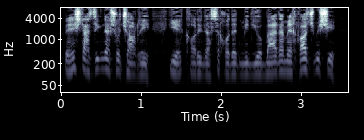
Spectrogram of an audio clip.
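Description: A man's voice: on the low side, fairly bright tone, no room sound, studio quality, natural voice. A man voicing a cautious teenage schoolboy giving an urgent warning.

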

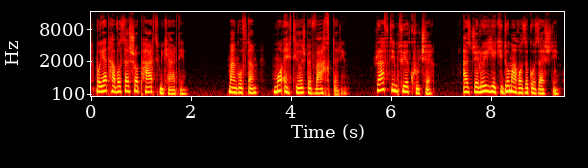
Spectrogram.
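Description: A woman reading a first-person story aloud in a calm, wry storytelling manner. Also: deep voice, no room sound, clean studio sound.

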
